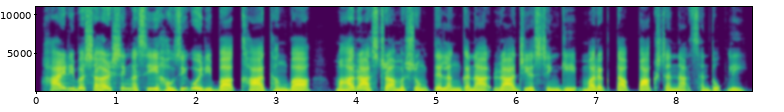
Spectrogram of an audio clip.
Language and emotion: Manipuri, neutral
